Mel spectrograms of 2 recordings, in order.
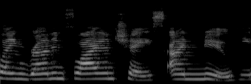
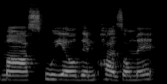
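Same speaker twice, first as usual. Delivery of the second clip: ordinary delivery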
